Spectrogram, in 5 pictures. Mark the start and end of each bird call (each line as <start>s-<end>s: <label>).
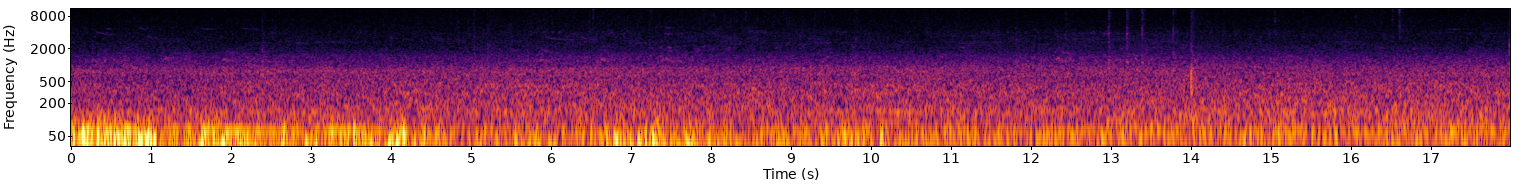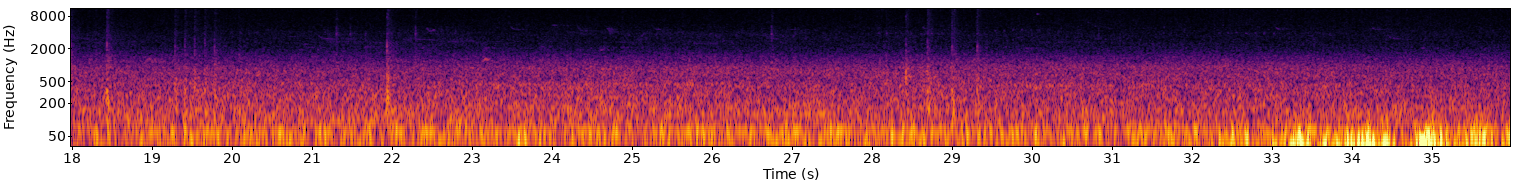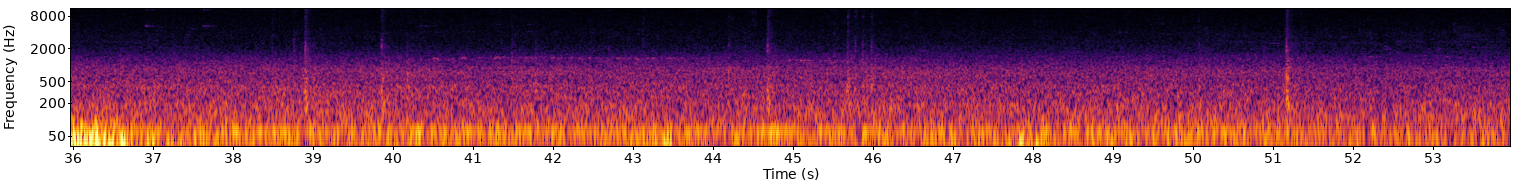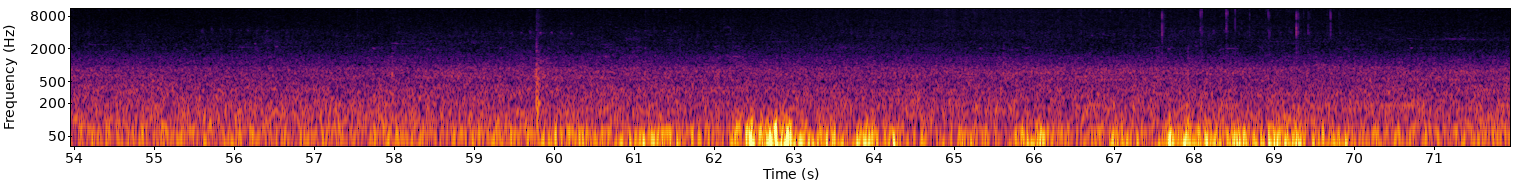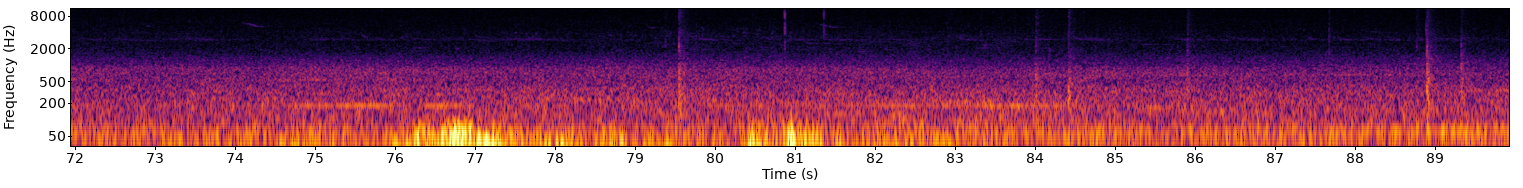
22.8s-24.5s: American Crow (Corvus brachyrhynchos)
40.4s-46.0s: Canada Goose (Branta canadensis)
55.9s-61.6s: Red-winged Blackbird (Agelaius phoeniceus)
70.7s-74.5s: Red-winged Blackbird (Agelaius phoeniceus)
